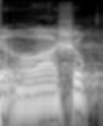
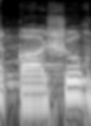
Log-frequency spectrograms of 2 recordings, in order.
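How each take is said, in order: First: गाशुक with a voiced g at the start, Iranian style; Iranian g sound. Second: काशुक with a hard, throaty k at the start; hard k sound. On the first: Teacher shows students the Iranian g in गाशुक. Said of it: "इसे गाशुक कहते हैं". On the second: Teacher shows students the wrong k in काशुक. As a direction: say काशुक with a clean k, as the wrong version. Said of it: "ये काशुक नहीं कहेंगे". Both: Shown as a demonstration.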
